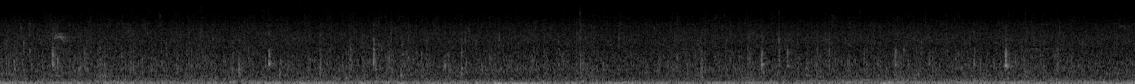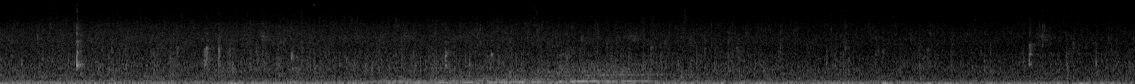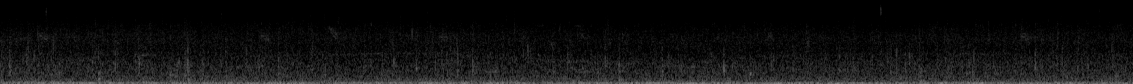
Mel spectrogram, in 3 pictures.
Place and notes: Goldman Cl, London, UK - Heavy rain with spots of rumbling thunder
sudden torrential rain following a hot dry spell.
8040 stereo pair into Mixpre 10 II
England, United Kingdom, 17 August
